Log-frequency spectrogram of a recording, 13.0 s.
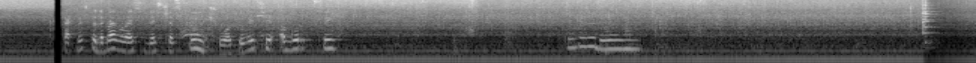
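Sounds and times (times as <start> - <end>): vegetables sizzling in a frying pan: 0.0 - 13.0
wooden spatula stirring: 2.2 - 7.2, 8.0 - 10.2.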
